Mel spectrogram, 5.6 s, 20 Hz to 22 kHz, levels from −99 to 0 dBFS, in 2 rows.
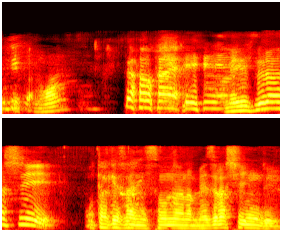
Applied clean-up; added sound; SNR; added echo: neural mask model Resemble Enhance denoiser.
